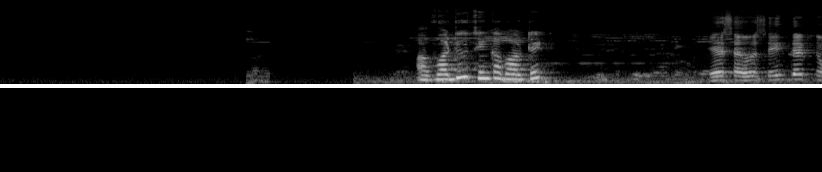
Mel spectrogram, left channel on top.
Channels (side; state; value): right; silent; digital silence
